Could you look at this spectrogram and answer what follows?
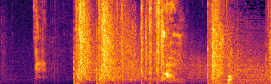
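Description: Bursts of gunfire in Uncharted: Drake's Fortune, a quick volley of loud cracking shots followed by a pause and another burst, with no talking.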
